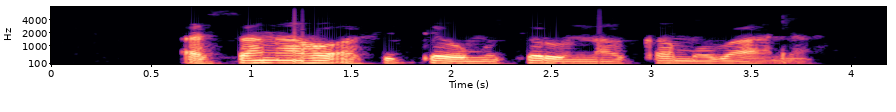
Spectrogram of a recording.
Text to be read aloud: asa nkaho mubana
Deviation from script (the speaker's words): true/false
true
